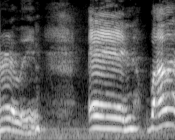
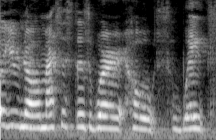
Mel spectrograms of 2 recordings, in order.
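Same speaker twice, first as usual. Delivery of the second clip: ordinary talk, nothing marked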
